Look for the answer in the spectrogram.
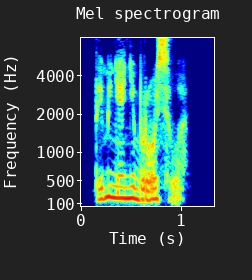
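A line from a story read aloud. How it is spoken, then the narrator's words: Quiet speech. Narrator (Russian): проговорил негромко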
